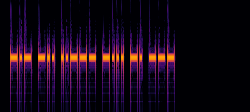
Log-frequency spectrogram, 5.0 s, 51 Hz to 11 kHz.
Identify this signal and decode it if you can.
Morse code, heard as a keyed tone, about 26 wpm, 700 Hz. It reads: KD2BNO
